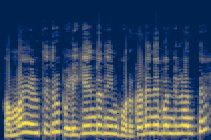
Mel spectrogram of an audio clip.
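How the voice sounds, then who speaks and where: A man voicing a village neighbor and a husband in a cartoon comedy, reasoning in a plain, hurried way. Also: high voice, darkish tone.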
